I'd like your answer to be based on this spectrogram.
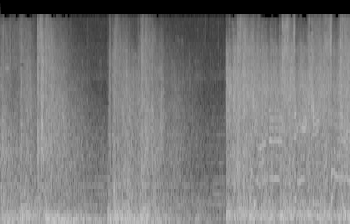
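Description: Enemy machine gunners in the Iron Harvest strategy game firing in sustained bursts, dense rattling gunfire with a heavy low rumble that drops briefly, then surges back strong.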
